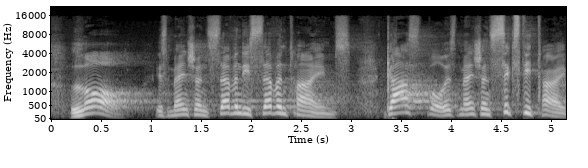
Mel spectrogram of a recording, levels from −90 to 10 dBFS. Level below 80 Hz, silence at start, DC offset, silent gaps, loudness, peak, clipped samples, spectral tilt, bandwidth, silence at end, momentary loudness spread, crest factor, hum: -64 dBFS; 0 s; under 0.1%; none; -14 LUFS; 0 dBFS; under 0.1%; -3.5 dB/octave; 16 kHz; 0 s; 11 LU; 14 dB; none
